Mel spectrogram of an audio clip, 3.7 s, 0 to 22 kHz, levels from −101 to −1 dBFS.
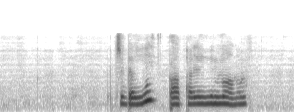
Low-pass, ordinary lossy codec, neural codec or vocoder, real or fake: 7.2 kHz; MP3, 48 kbps; codec, 24 kHz, 1.5 kbps, HILCodec; fake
